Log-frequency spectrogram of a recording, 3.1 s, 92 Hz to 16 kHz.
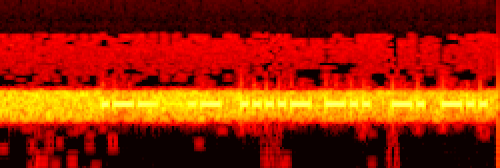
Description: Morse code, heard as a keyed tone, about 31 wpm, 660 Hz, with radio noise. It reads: WA4DND
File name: posts / 2016-july-18-2021z-t30ar-14-021mhz-cw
